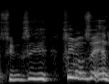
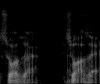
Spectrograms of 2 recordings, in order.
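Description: First: Higher, hurried apologetic pleading; bow and apologize over and over; meek apology. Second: Low, soft grudging apology; sulky apology. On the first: Manager apologizing to the angry producer, high meek pleading. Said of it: "金巻を振りながら". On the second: Sulking comedian forced to apologize, low grudging mumble. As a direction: mumble it sulkily, not meaning it. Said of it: "ふてくさって". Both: Retold or imitated.

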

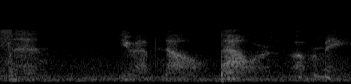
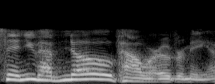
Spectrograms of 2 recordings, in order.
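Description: First: Whisper. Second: "no" held long and punched; stress on no, with attitude. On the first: Preacher showing a private reminder in temptation, whispered. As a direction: whisper it so no one even has to hear. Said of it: "you could just whisper it". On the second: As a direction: throw extra weight and length onto "no". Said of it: "say it once with a little attitude". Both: Shown as a demonstration.

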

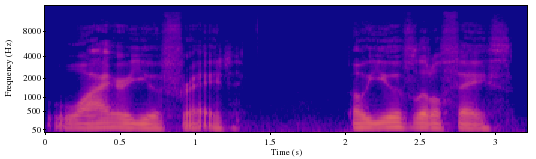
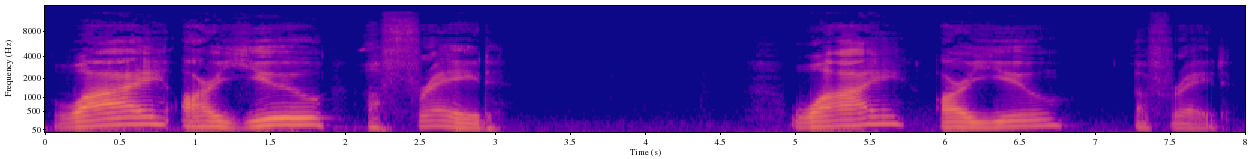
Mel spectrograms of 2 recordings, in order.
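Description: First: Low, hushed question; quiet rebuke. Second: Very slow, stretched-out question; drawn-out challenge. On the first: Jesus gently facing his frightened disciples, quiet low rebuke. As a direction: drop the voice and ask it softly. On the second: Jesus just woken, facing his disciples, slow drawn-out challenge. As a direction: draw out WHY and YOU, let AFRAID drop. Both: Acted. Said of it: "looks him in the face and says this".

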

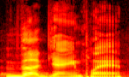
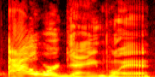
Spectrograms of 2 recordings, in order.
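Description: First: "the" set apart and stressed, low voice. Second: "our" drawn out into two syllables; stress on OUR. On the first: Host shows the detached wording to avoid, stressing "the". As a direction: lean on "the", pitched low. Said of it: "At least say our game plan". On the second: Host urges the player to show ownership, stressing "our". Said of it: "Like, like ownership". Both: Shown as a demonstration.

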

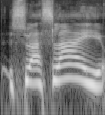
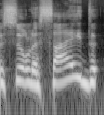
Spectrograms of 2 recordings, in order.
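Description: First: "sly" in place of side; garbled English loanword, "sly"; mispronounced side. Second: Said in the usual way. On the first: Retold or imitated. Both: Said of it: "au lieu de sur le side".

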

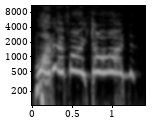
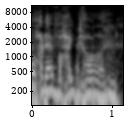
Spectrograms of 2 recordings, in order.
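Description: First: Squeaky high, slowed mock horror; falsetto mock dismay. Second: Mock dismay. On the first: Son mimics mom realizing who Marge Schott is, falsetto mock dismay. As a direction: cry it out in a shrill put-on falsetto. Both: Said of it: "Once she finds out".

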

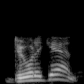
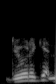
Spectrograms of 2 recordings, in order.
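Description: First: Louder, commanding do it again; coach's barked order. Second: Said in the usual way. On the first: Retold or imitated. Coach orders veteran tight end to repeat the play, loud command. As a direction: order the drill redone, sharp and loud.

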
